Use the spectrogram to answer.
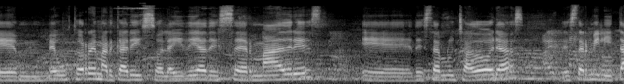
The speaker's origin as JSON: {"language": "Spanish", "town": "Grand Bourg", "region": "Buenos Aires Province", "country": "Argentina", "tie": "born or raised there", "lives_now": "Vicente López, Argentina", "said": "Yo soy de Granbur, viví ahí 29 años de mi vida. Ahora estoy viviendo en Vicente López y me cuesta bastante como ese desarraigo."}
